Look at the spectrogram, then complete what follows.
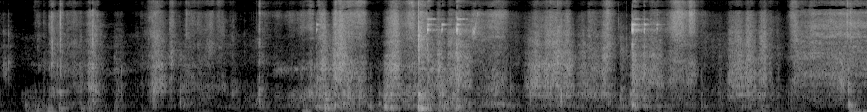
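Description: Kitchen knife sawing and scraping into a running shoe's rubber outsole and foam midsole, with the shoe being handled: irregular rasping strokes, busiest a few seconds in.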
